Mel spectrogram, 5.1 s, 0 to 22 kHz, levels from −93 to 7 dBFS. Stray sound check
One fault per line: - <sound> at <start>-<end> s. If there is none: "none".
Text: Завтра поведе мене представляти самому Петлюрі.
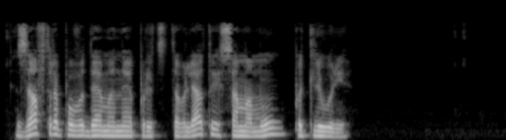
none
